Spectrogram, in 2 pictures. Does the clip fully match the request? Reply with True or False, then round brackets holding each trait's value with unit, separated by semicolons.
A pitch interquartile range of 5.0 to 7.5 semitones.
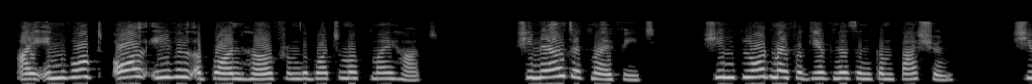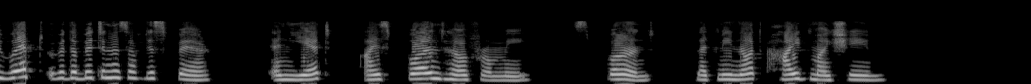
False (4.6 semitones)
